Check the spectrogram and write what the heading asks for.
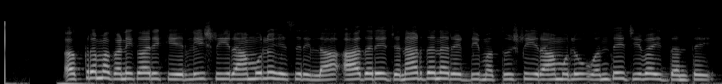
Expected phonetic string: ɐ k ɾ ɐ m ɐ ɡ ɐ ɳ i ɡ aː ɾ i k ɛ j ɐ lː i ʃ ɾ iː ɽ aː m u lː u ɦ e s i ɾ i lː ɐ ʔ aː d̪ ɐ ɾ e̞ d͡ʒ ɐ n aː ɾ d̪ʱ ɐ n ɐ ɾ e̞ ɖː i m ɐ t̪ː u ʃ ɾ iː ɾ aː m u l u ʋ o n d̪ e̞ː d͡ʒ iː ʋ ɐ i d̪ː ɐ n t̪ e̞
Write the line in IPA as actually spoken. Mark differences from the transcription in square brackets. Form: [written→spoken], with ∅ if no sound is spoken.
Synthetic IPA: ɐ k ɾ ɐ m ɐ ɡ ɐ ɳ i ɡ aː ɾ i k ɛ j ɐ lː i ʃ ɾ iː [ɽ→ɾ] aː m u [lː→l] u ɦ e s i ɾ i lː ɐ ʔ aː d̪ ɐ ɾ e̞ d͡ʒ ɐ n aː ɾ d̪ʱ ɐ n ɐ ɾ e̞ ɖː i m ɐ t̪ː u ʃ ɾ iː ɾ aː m u l u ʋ o n d̪ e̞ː d͡ʒ iː ʋ ɐ i d̪ː ɐ n t̪ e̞

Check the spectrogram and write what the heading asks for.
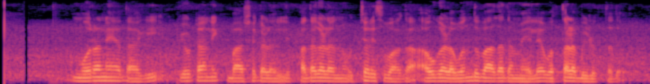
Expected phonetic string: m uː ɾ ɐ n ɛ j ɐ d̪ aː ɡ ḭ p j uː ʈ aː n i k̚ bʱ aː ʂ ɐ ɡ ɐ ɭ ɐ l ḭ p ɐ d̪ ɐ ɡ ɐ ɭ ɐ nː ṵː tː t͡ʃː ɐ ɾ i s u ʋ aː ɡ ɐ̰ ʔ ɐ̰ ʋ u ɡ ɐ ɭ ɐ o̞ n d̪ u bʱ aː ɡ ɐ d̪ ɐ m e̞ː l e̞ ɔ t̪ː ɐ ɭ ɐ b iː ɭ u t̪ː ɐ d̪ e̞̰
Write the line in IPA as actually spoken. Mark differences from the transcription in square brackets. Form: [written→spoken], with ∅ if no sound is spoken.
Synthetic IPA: m uː ɾ ɐ n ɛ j ɐ d̪ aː ɡ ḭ p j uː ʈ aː n i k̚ bʱ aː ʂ ɐ ɡ ɐ ɭ ɐ [l→lː] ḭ p ɐ d̪ ɐ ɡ ɐ ɭ ɐ nː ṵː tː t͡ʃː ɐ ɾ i s u ʋ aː ɡ ɐ̰ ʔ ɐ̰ ʋ u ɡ ɐ ɭ ɐ o̞ n d̪ u bʱ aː ɡ ɐ d̪ ɐ m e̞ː l e̞ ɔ t̪ː ɐ ɭ ɐ b iː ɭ u t̪ː ɐ d̪ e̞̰

